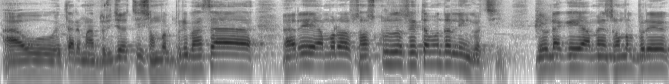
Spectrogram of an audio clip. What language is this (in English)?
Odia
